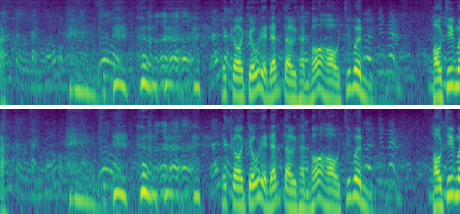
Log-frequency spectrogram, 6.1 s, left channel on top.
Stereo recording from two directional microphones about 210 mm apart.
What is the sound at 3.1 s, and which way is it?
A man's voice, 10° right (ahead or behind).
